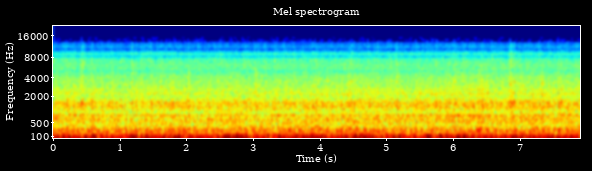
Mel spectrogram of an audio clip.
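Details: 1969 Ford Falcon, first start after sitting for years, with a fuel pump fitted: steady, even low rumble with no knocks, misses or ticks; idles smoothly and sounds healthy.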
